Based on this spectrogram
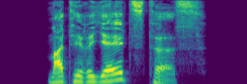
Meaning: strong/mixed nominative/accusative neuter singular superlative degree of materiell
- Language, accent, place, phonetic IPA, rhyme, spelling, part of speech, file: German, Germany, Berlin, [matəˈʁi̯ɛlstəs], -ɛlstəs, materiellstes, adjective, De-materiellstes.ogg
